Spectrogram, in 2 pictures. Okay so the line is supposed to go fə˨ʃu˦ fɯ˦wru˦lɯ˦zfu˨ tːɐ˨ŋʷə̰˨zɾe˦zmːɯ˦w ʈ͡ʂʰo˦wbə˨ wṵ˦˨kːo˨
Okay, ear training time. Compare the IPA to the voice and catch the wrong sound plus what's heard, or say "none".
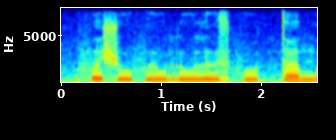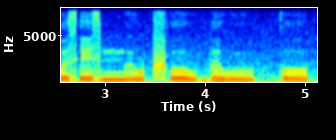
none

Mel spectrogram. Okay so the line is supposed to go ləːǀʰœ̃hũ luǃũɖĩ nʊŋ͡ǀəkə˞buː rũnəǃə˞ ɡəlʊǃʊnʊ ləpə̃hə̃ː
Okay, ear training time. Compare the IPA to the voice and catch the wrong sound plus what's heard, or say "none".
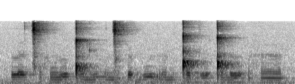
œ̃ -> ə̃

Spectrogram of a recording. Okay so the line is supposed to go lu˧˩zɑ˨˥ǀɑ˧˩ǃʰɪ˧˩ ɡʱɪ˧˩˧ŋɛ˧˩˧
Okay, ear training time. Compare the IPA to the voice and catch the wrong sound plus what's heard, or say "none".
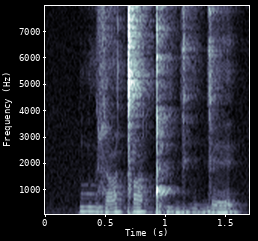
ŋ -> ɡ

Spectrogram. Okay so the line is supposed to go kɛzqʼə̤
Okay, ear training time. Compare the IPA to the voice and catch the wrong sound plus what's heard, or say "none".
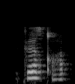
none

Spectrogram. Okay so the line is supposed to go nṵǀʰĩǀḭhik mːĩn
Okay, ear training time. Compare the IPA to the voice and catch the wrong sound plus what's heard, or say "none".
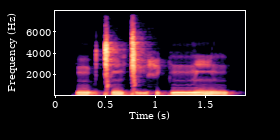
none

